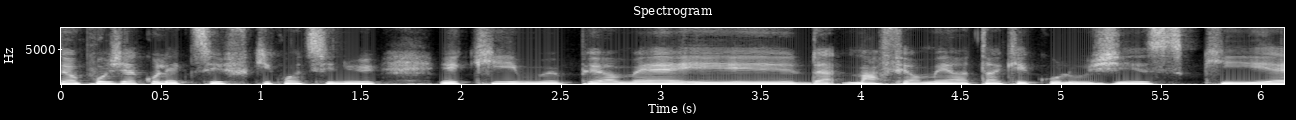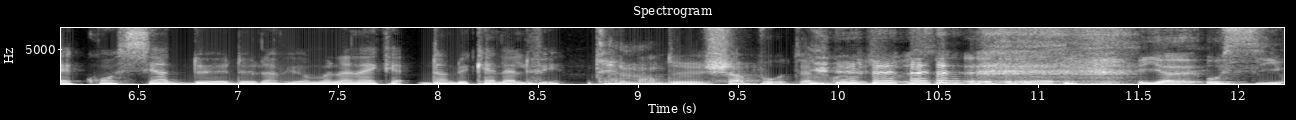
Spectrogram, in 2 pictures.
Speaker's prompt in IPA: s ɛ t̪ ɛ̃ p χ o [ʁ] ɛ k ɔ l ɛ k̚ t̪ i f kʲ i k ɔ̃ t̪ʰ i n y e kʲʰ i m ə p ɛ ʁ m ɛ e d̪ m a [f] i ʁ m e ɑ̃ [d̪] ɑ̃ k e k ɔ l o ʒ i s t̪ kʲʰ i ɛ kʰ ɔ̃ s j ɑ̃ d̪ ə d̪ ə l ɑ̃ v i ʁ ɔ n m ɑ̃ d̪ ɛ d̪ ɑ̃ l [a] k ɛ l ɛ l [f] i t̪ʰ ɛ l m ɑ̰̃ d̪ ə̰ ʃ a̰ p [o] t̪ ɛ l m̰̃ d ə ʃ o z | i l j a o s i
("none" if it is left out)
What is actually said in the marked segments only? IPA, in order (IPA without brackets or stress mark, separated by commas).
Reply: ʒ, f, t̪, ə, v, o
